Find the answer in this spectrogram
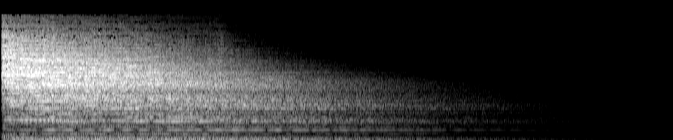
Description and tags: A thick power chord like stab. Good for introductions, a sense of surprise, exclamation point.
